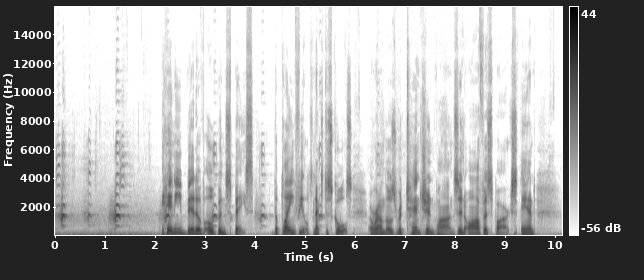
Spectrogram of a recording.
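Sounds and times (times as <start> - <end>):
geese honking: 0.0 - 7.1
speech: 2.2 - 9.9.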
